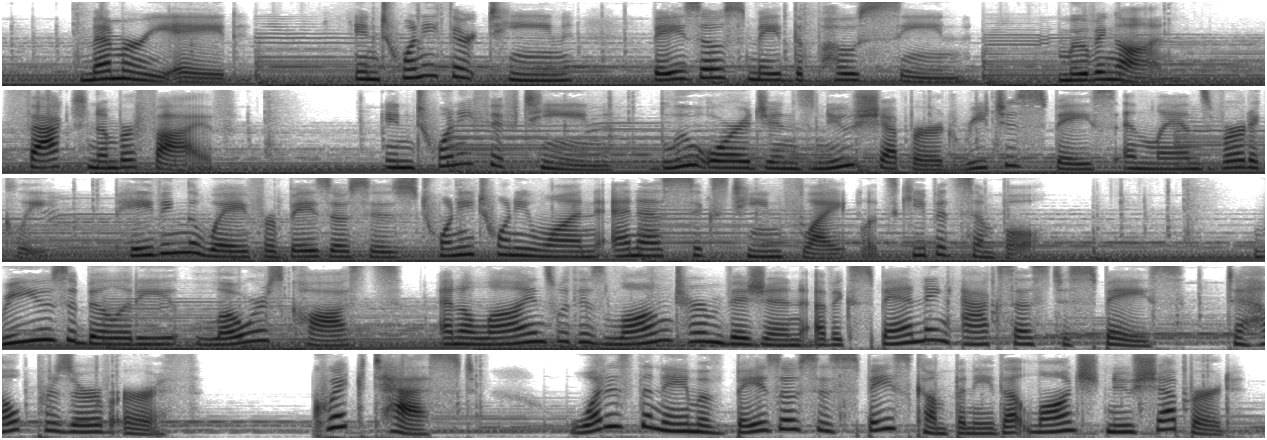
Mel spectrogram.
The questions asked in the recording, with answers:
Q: What is the name of Bezos's space company that launched New Shepard?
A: Correct answer. Blue Origin.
